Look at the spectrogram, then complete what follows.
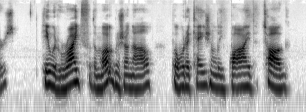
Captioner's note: non-english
